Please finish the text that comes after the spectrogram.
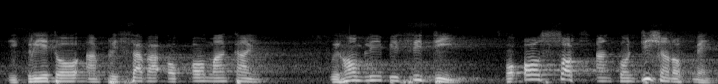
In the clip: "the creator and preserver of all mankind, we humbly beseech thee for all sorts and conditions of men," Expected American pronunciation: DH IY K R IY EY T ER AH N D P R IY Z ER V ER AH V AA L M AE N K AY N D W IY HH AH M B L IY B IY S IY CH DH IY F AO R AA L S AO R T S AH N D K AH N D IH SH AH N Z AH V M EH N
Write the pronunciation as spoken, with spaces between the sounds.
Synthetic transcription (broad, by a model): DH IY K R IY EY T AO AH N P R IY S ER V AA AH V AA L M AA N K AY N D W IY HH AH M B L IY B IY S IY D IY F AO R AA L S AO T S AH N K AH N D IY SH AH N AH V M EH N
